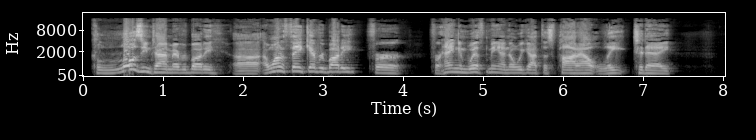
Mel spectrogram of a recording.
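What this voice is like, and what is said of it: Rough, worn-out voice. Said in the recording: “Some travel and being tired. As you can hear, my voice was a little beat up.”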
